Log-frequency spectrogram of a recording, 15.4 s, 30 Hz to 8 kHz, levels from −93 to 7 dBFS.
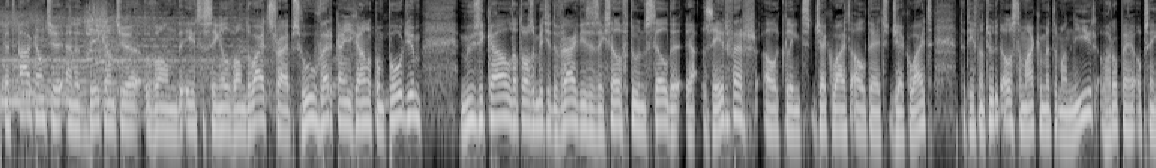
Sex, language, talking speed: male, Dutch, 220 wpm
